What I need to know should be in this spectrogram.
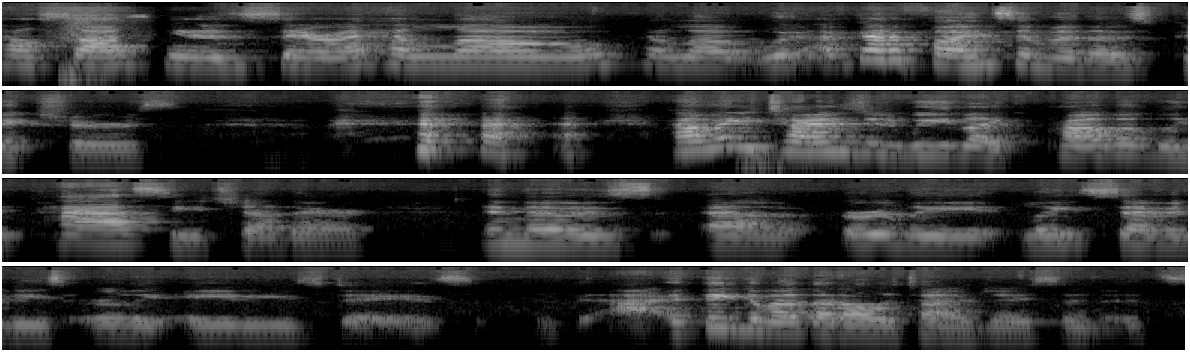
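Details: Adult man; normal speech.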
